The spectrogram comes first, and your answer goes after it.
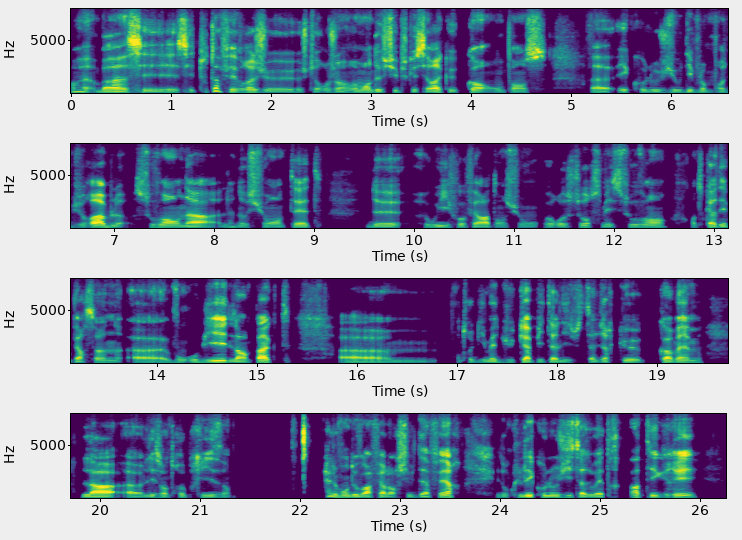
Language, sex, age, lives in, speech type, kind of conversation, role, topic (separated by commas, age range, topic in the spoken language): French, male, 30-34, France, conversation, podcast, host, Comment choisir entre le prix et la durabilité ?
